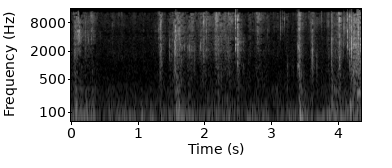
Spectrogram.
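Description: A solid red translucent soap bar, held in a gloved hand, is sliced into thin strips with a metal blade. Crisp, bright crackling scrapes rise and fall over a steady low rumble, with sharper cuts standing out near the middle and end.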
